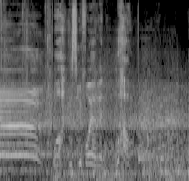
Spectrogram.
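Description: A young man speaks close up to the microphone.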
